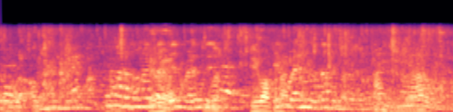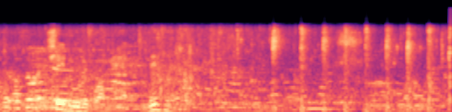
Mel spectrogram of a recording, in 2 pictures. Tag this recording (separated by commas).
inside a public space, Speech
